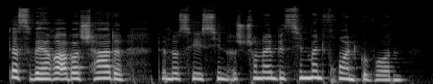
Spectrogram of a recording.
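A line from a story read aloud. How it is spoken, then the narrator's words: Little tree's thoughtful sigh. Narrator (German): seufzte das Bäumchen nachdenklich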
